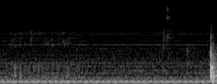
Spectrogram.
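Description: A person drinking from a glass, the faint sounds of the drink over a steady low hum in the room.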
